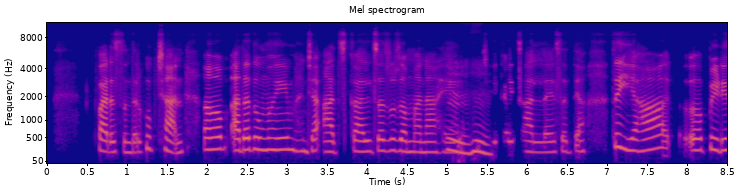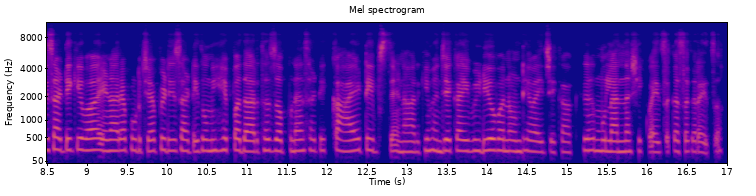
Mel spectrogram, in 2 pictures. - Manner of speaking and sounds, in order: static; distorted speech
- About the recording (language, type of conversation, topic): Marathi, podcast, तुमच्या कुटुंबातल्या जुन्या पदार्थांची एखादी आठवण सांगाल का?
